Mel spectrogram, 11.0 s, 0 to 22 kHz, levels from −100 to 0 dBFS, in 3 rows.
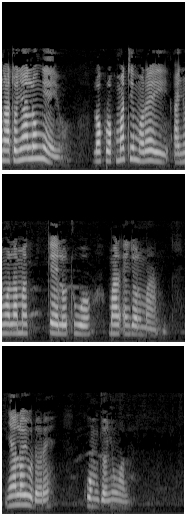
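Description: Speech runs the full clip with plainly audible coding damage throughout, most likely from AAC compression (AAC-LC). Nothing is present above 7 kHz, so the voice sounds dull and band-limited. That cut-off points to a low bitrate, around 24 kbps, where the encoder discards the top of the spectrum to spend its few bits on the lower bands. On a spectrogram this appears as a flat, hard ceiling at 7 kHz running the whole length, with empty space above it.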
